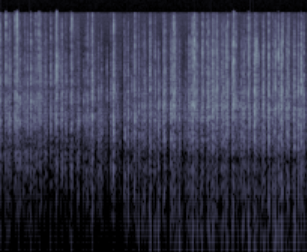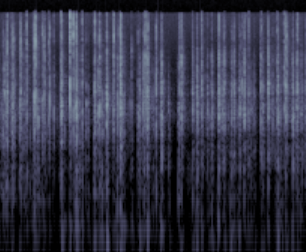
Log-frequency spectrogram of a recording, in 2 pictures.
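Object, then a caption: Sealed plastic crisp packet. A sealed, full plastic crisp packet is tapped quickly with long nails. The result is a steady stream of crisp, crinkly clicks and rattles, brightest in the mid and high range and with almost no low end. Each tap dies away almost at once.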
